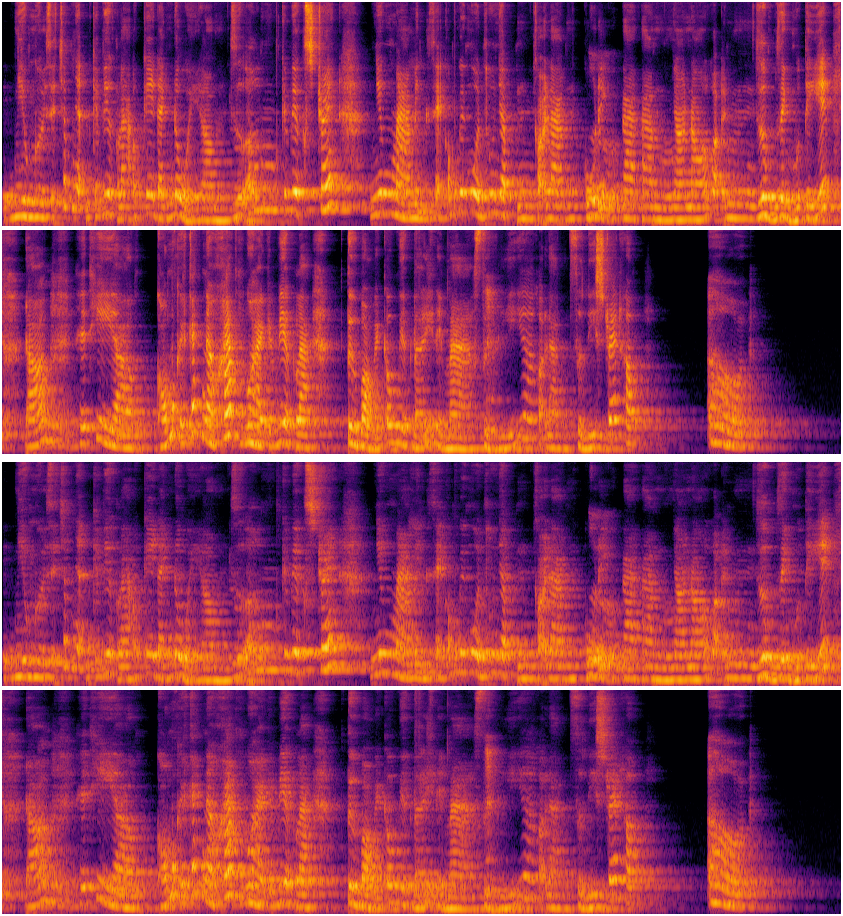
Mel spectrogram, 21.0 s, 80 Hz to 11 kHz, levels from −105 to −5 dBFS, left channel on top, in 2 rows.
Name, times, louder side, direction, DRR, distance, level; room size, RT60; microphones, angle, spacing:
voice 1, 0.1-18.4, left 3 dB, 70° left, 5 dB, 0.5 m, -25 dB
voice 2, 2.9-3.2 5.1-5.4 7.3-7.7 10.9-11.5 15.7-15.8 16.5-16.6 19.3-19.9, left 1 dB, 5° right, 1 dB, 0.4 m, -29 dB
5.7 x 2.5 x 3.3 m, 1.2 s
head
